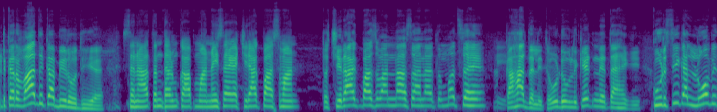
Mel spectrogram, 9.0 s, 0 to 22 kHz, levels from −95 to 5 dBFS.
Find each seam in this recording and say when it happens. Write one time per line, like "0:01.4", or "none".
0:01.4
0:06.2
0:08.0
